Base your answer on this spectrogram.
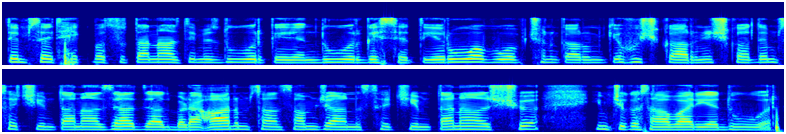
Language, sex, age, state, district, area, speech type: Kashmiri, female, 18-30, Jammu and Kashmir, Budgam, rural, spontaneous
